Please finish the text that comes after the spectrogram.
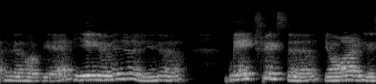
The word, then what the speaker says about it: Matrix: 우리말로는 매트릭스라고 하고 실제 영어 발음은 메이트릭스인데 내가 알기로 쓰니까 똑갈이 나왔어요.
